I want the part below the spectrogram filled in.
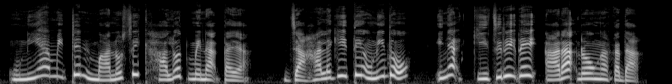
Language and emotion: Santali, disgusted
